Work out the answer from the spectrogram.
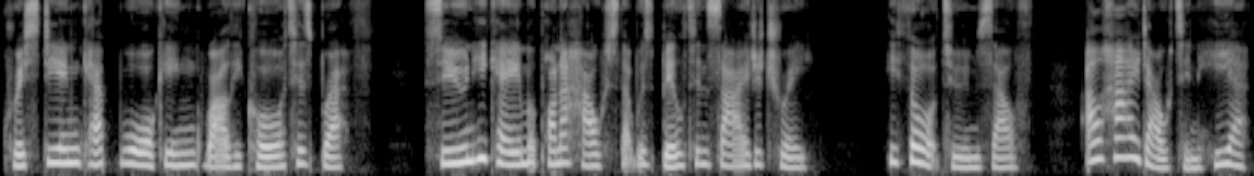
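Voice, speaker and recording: A woman reads a children's bedtime story as narrator. Her voice is fairly high and her pace very slow, with a dry, close sound free of echo. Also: mellow.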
